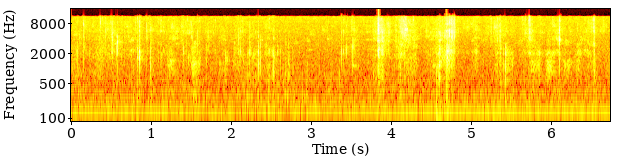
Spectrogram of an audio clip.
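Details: Pet cat Jeongsaek, in traditional Korean hanbok, eats a special Seollal dumpling soup. Sharp bursts of crunching and tongue smacks repeat unevenly, loudest near the end, with a constant low hum underneath.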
